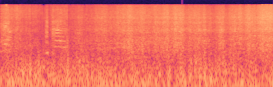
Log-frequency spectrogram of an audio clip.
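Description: Tornado-strength wind buffeting the chase vehicle and the microphone: a loud, steady rush with a heavy low rumble.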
